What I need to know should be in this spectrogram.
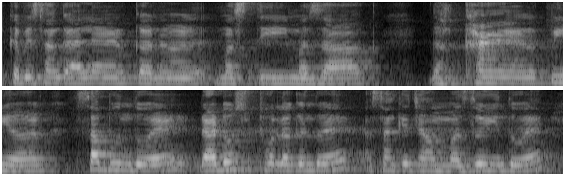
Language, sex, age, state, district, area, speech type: Sindhi, female, 45-60, Maharashtra, Mumbai Suburban, urban, spontaneous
